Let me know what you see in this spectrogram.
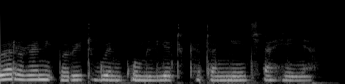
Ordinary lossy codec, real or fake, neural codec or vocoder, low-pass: AAC, 24 kbps; real; none; 7.2 kHz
